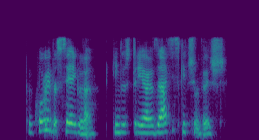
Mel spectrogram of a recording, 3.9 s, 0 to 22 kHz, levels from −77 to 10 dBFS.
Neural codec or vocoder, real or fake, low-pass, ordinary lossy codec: codec, 24 kHz, 1.5 kbps, HILCodec; fake; 7.2 kHz; AAC, 48 kbps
